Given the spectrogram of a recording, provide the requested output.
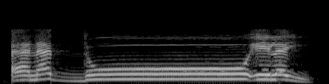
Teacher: النون كانت ساكنة نقلنا حركة الهمزة إليها · Term: النقل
